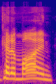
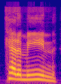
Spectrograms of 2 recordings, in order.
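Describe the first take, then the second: First: Ketamine with a final "mine", like wine; ketamine pronounced KET-a-mine. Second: Ketamine with a final "meen", like bean; ketamine pronounced KET-a-meen. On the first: Mocking two ways of saying ketamine, this one ending "mine". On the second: Mocking two ways of saying ketamine, this one ending "meen". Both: Shown as a demonstration. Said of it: "tomato, tomato".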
